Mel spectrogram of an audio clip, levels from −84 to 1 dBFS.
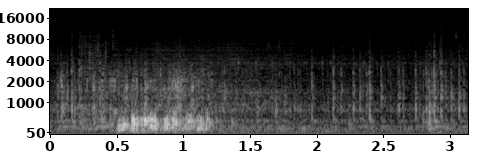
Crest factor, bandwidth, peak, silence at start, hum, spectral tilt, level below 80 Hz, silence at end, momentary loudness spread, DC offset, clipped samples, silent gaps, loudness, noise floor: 22 dB; 10.5 kHz; -6 dBFS; 0.05 s; none; -8.5 dB/octave; -58 dBFS; 0 s; 24 LU; 0.1%; under 0.1%; none; -25 LUFS; -47 dBFS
